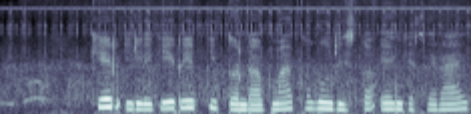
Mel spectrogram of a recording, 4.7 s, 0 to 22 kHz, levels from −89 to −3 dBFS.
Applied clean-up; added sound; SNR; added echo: none; Applause + Mechanisms; 18 dB; none.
